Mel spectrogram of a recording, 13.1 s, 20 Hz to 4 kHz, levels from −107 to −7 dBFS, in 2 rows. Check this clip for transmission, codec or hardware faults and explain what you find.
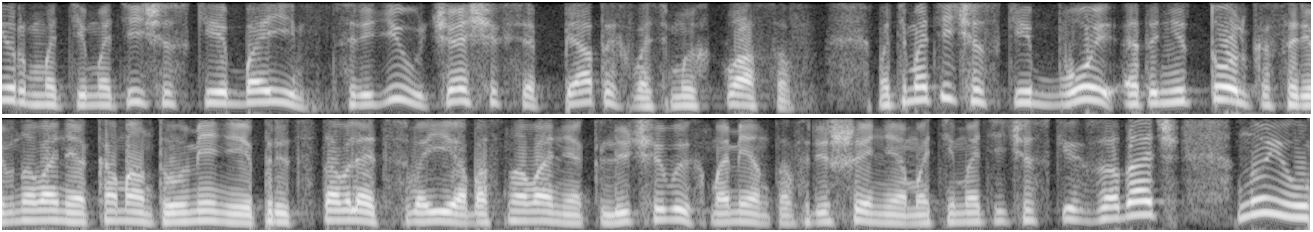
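No transmission, codec or hardware faults can be heard.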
